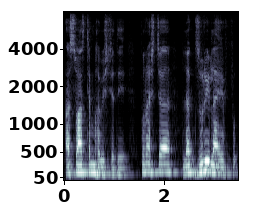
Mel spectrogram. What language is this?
Sanskrit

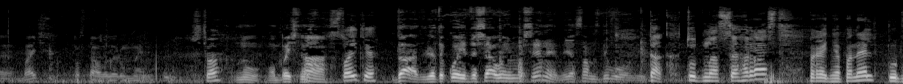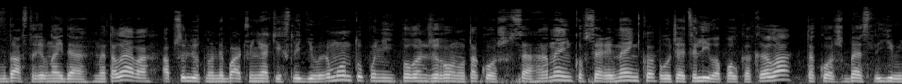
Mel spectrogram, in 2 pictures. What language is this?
Ukrainian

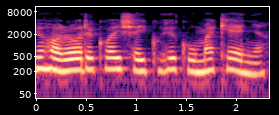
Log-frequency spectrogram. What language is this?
Kikuyu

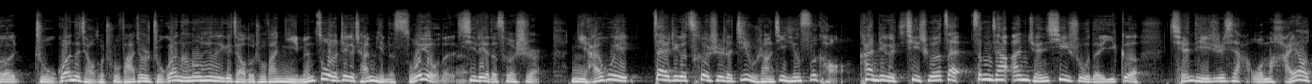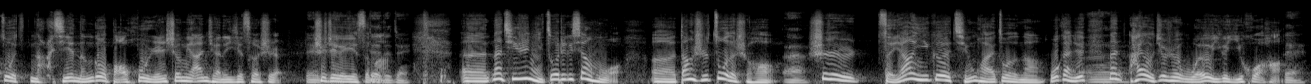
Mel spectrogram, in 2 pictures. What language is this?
Chinese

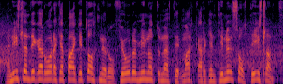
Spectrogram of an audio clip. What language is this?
Icelandic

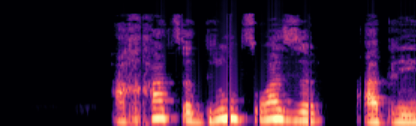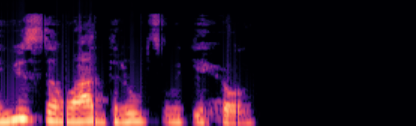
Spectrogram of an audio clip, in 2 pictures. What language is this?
Abkhazian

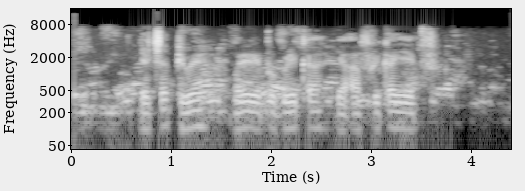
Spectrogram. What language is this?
Kinyarwanda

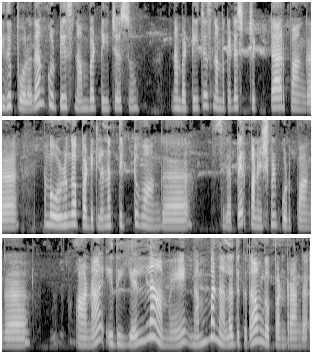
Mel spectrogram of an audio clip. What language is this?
Tamil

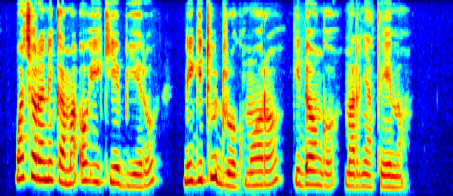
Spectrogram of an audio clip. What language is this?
Luo (Kenya and Tanzania)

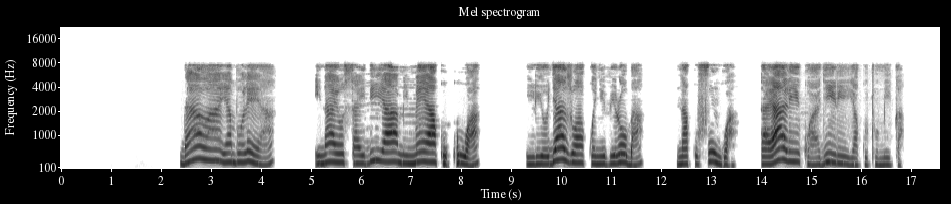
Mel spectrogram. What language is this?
Swahili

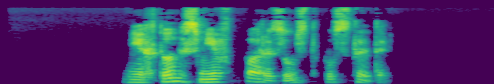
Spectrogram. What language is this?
Ukrainian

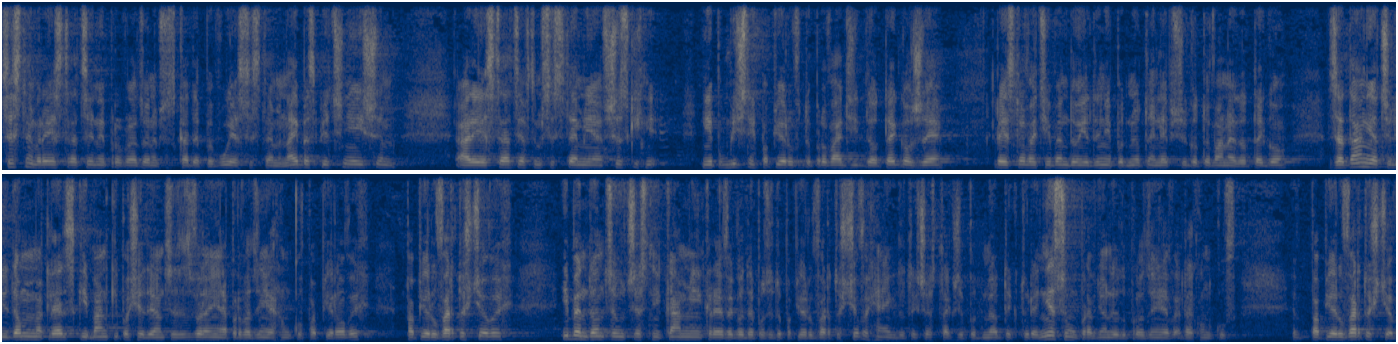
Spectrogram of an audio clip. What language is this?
Polish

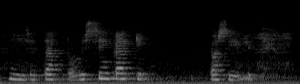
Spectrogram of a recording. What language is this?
Finnish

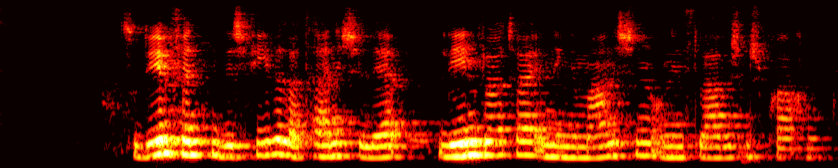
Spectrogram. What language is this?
German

